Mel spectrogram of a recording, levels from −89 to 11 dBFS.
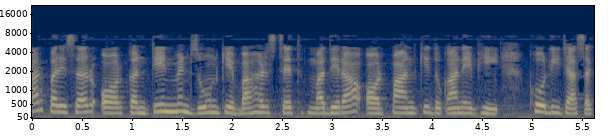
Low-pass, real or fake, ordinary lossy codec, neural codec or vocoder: none; real; none; none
